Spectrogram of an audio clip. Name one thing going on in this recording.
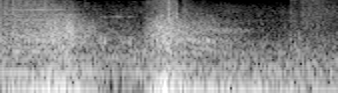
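A heavy thud sounds as someone lands after a fall.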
